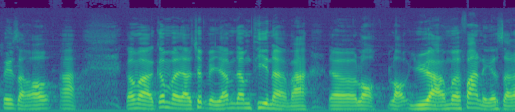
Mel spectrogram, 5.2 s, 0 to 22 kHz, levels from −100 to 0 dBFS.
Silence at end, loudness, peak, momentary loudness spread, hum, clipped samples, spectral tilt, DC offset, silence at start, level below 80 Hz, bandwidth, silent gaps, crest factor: 0 s; -22 LUFS; -4 dBFS; 8 LU; none; under 0.1%; -5.5 dB/octave; under 0.1%; 0 s; -48 dBFS; 16.5 kHz; none; 18 dB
